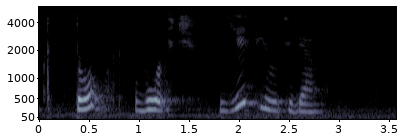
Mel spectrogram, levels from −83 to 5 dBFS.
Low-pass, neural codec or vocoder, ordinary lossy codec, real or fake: 5.4 kHz; codec, 16 kHz, 2 kbps, FunCodec, trained on LibriTTS, 25 frames a second; AAC, 48 kbps; fake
